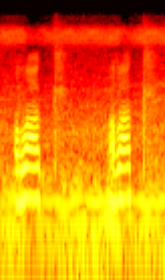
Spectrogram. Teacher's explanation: Sadrak. Ro-nya dibaca secara tafkhim karena ro-nya berbaris fathah. Jadi cara bacanya ditebalkan. Rak. Dan kafnya ada angin, hamas keluar.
